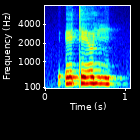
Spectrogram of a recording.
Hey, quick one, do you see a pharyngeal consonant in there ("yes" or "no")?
no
